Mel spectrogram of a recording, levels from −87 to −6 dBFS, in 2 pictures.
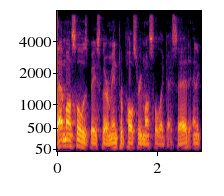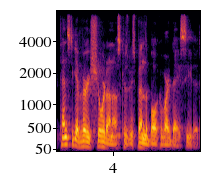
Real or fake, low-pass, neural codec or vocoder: real; 7.2 kHz; none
